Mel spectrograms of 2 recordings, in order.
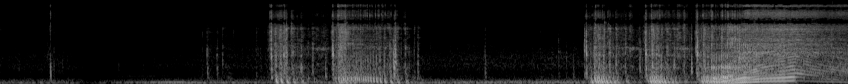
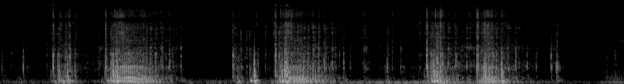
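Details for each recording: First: Stihl chainsaw revived after years in a barn, non-adjustable carb, idle screw turned: revs sharply in bursts and pulls through the cut with cleanly climbing pitch, no bogging or sputter; carb working, chain dull. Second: Stihl chainsaw that sat in a barn for years, pulled without priming: three pull-cord bursts, each catching briefly then dying, fuel starvation; carburettor suspected.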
